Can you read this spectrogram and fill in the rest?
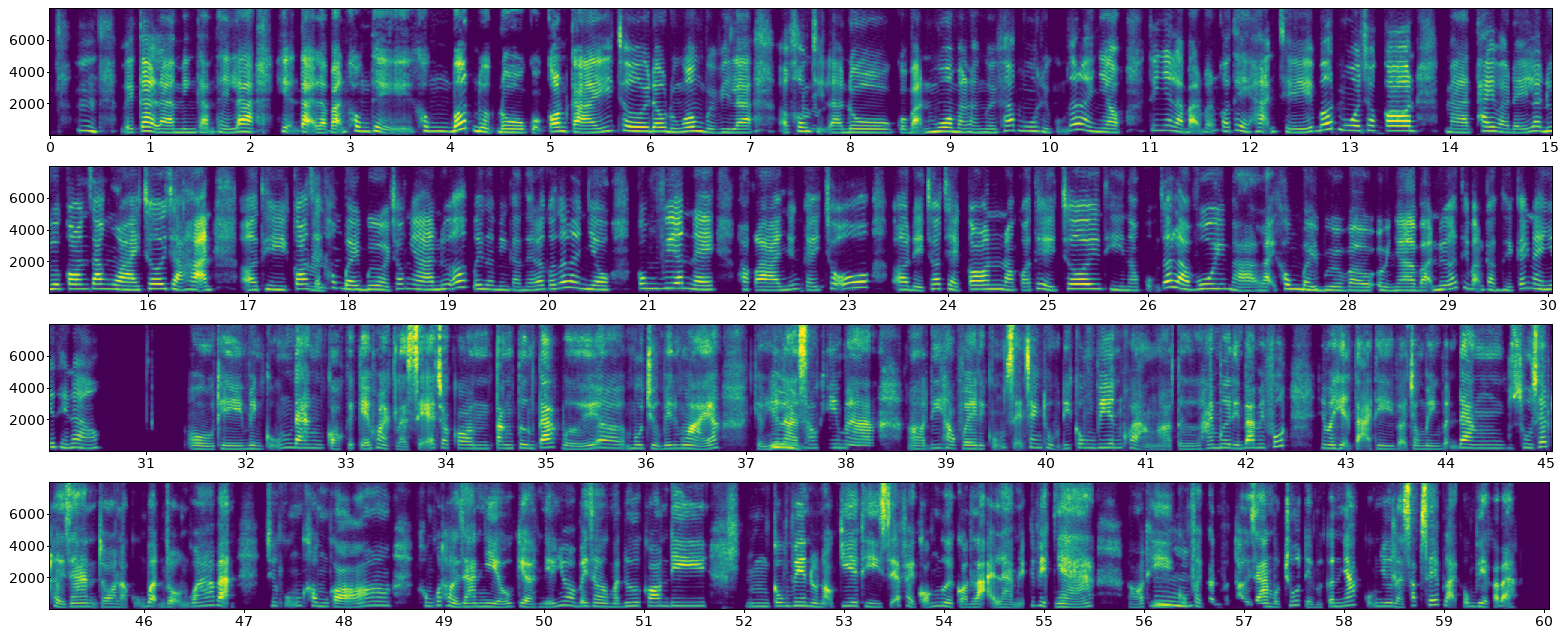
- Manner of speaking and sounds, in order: laughing while speaking: "bày bừa"; tapping; other background noise
- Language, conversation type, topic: Vietnamese, advice, Làm thế nào để xây dựng thói quen dọn dẹp và giữ nhà gọn gàng mỗi ngày?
